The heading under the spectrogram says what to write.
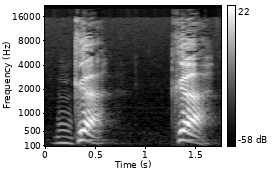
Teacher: this is a voiced consonant, right? The air is stopped and released. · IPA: /g/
